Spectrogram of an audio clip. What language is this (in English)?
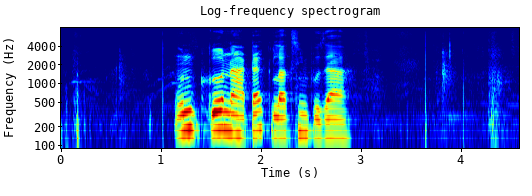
Nepali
